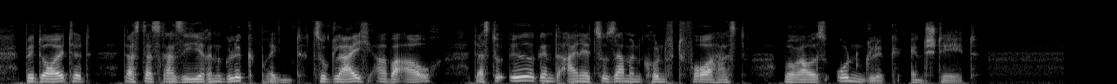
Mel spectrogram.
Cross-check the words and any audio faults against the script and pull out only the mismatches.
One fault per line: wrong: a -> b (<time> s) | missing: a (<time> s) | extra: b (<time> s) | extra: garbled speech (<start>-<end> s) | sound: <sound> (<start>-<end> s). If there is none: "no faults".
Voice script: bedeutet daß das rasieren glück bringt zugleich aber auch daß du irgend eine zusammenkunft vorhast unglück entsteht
extra: woraus (7.8 s)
